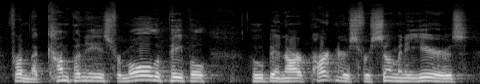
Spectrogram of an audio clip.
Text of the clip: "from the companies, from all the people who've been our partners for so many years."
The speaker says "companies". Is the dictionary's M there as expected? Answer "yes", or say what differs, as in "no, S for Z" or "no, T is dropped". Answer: yes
